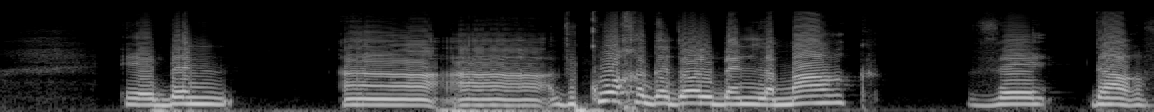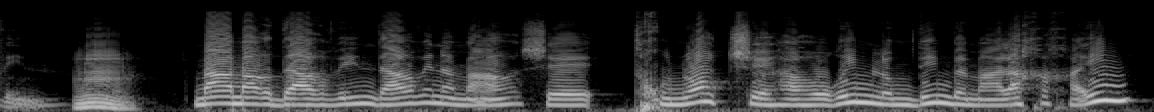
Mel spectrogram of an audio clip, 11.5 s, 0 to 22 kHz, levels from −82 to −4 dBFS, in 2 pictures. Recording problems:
distortion; heavy; 6 dB below the speech

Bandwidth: 15 kHz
